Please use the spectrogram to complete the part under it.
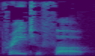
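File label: "Craie tufau", English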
